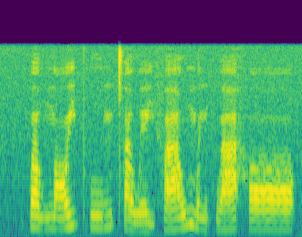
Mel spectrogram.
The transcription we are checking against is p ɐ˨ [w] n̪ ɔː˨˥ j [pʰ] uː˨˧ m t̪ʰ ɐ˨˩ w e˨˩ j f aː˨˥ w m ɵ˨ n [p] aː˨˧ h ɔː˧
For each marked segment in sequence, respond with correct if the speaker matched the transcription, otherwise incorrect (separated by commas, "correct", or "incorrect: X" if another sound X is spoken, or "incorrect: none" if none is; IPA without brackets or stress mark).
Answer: correct, correct, incorrect: kʷ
